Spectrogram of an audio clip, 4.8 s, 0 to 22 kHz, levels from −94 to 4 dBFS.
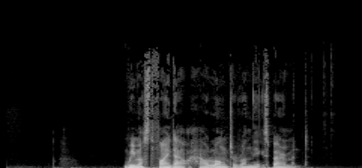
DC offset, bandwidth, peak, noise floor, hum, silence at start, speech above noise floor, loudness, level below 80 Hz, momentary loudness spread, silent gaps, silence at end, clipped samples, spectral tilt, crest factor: under 0.1%; 15 kHz; -4 dBFS; -75 dBFS; none; 1.65 s; 53 dB; -23 LUFS; -42 dBFS; 7 LU; none; 0.9 s; under 0.1%; -7 dB/octave; 20 dB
